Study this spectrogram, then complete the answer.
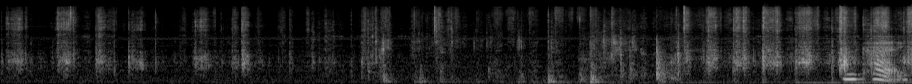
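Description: Scissors cut down a cellophane bag in a run of quick crisp snips and crinkling rustles, close and fairly loud.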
